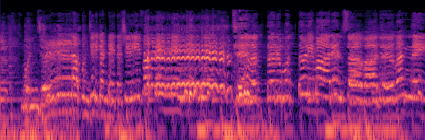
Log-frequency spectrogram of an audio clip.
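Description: Female voices singing a Malayalam song together, with a long wavering held note around the middle.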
